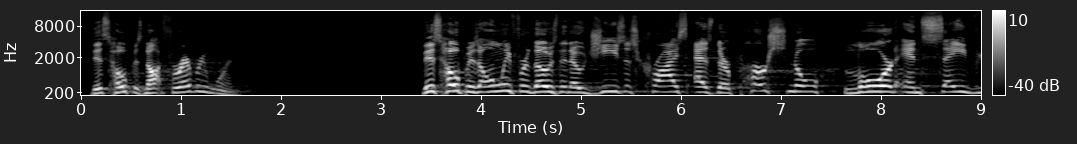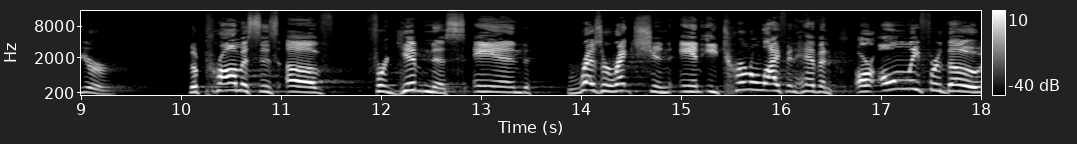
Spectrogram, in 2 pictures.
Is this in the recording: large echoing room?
yes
